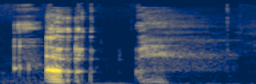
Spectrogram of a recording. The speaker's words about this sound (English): She repressed the urge to launch her breakfast onto the floor. Reflexively, Auntie Mama just belched.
